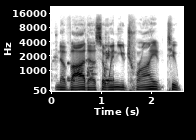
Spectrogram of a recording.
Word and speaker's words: Nevada: Just so you know, it's pronounced Nevada. Nevada.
